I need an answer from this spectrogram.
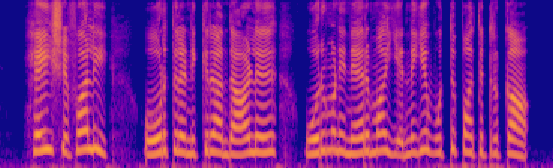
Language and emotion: Tamil, fearful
